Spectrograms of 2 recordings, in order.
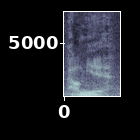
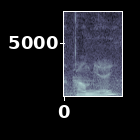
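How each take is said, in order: First: It is said with a New Zealand accent. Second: It is said with a French accent. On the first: "And in Kiwi" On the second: "In French"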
